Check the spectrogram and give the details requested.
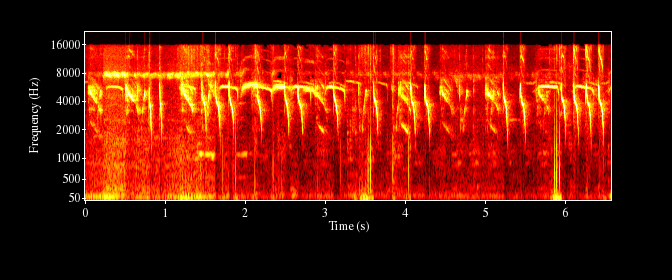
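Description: Bar-winged prinia song: a fast, unbroken run of thin, high, downslurred chirps, several per second, with a faint sustained whistle early on.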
